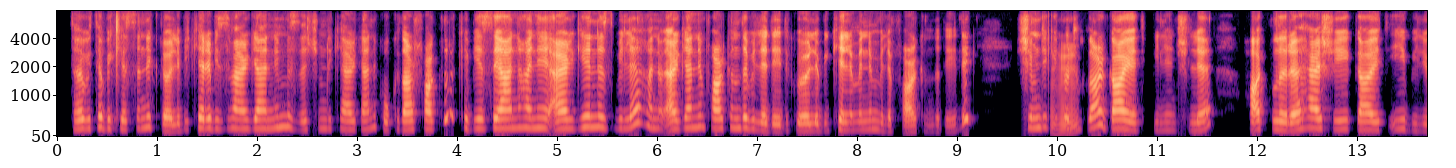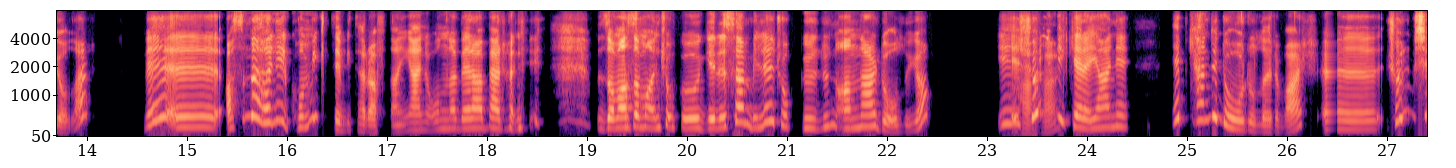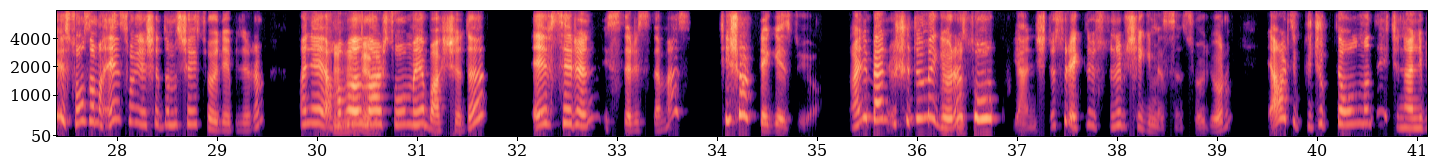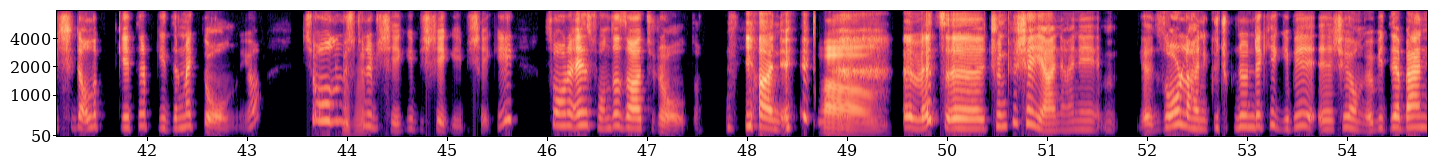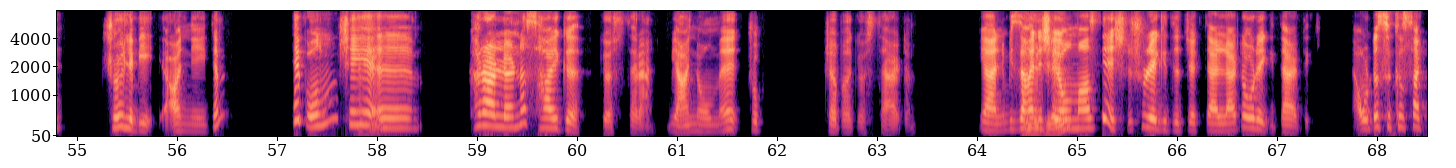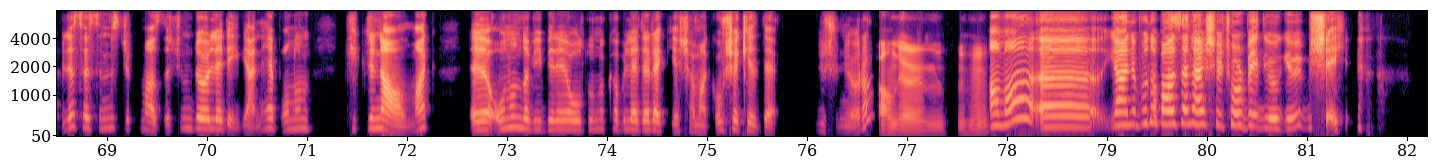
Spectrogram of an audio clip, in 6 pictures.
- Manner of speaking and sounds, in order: other background noise; laughing while speaking: "hani, zaman zaman çok, eee"; lip smack; laughing while speaking: "Yani. Evet"; chuckle; chuckle
- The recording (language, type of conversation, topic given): Turkish, advice, Evde çocuk olunca günlük düzeniniz nasıl tamamen değişiyor?
- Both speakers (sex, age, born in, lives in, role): female, 50-54, Italy, United States, user; male, 35-39, Turkey, Greece, advisor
